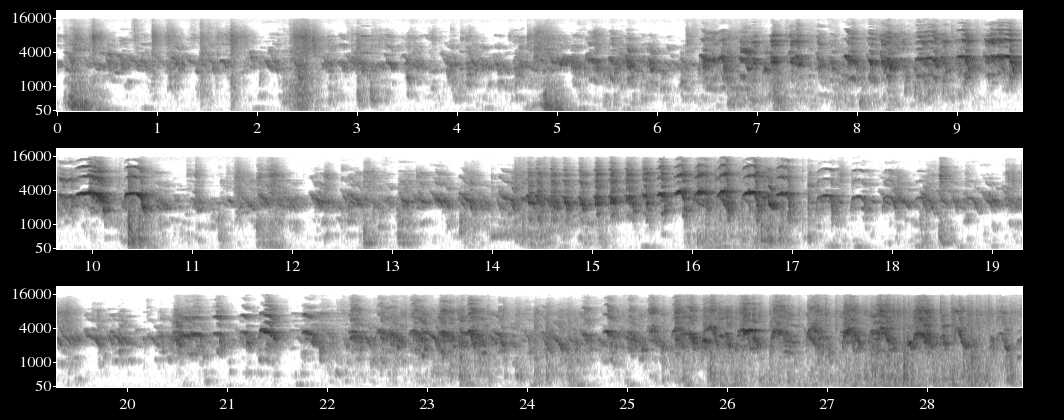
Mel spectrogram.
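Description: Many broiler chicks peeping at once: a dense chorus of high chirps that swells louder in several stretches, with a few short knocks in between.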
